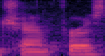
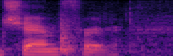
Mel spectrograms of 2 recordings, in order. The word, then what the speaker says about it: chamfer: So the correct pronunciation is fillet and chamfer. I hear a lot of people in, especially lower years, call these like a fillet and a chamfer and all these kind of wacky names.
